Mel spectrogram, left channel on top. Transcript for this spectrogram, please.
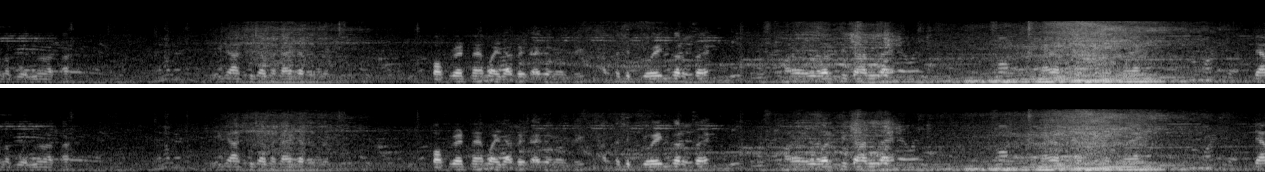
बोललो आता अशी आता काय करायचं, कॉपरेट नाही पाहिजे आपण काय करणार. आता ते जॉईन करतोय, वरती चाललाय,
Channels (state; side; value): normal; both; correlation 0.89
